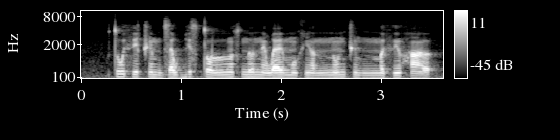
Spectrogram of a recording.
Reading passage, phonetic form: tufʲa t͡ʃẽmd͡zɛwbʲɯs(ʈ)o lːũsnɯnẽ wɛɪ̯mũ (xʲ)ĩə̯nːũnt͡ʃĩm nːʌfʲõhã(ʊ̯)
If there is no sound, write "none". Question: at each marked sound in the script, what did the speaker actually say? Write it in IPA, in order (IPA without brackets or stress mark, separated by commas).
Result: t, x, ə̯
